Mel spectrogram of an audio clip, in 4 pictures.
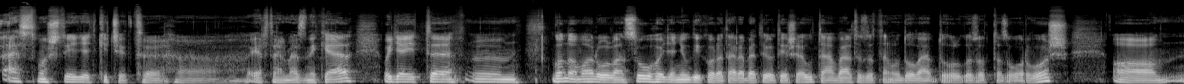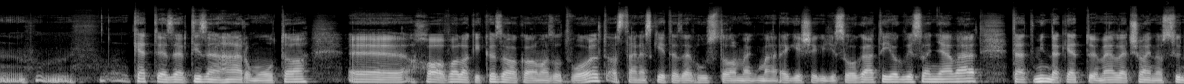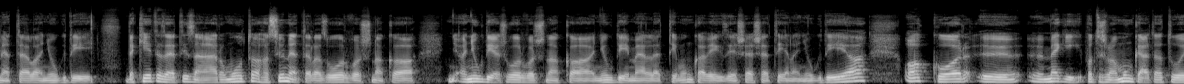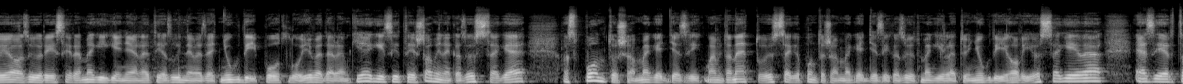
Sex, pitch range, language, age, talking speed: male, 95-120 Hz, Hungarian, 60-79, 125 wpm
